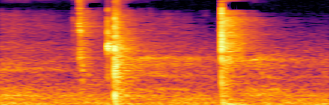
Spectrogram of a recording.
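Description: Several short, sharp clicks and a knock, the loudest about one and a half seconds in: handling noise from a plastic bag of sour cream being squeezed over the chili and a skillet being gripped.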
